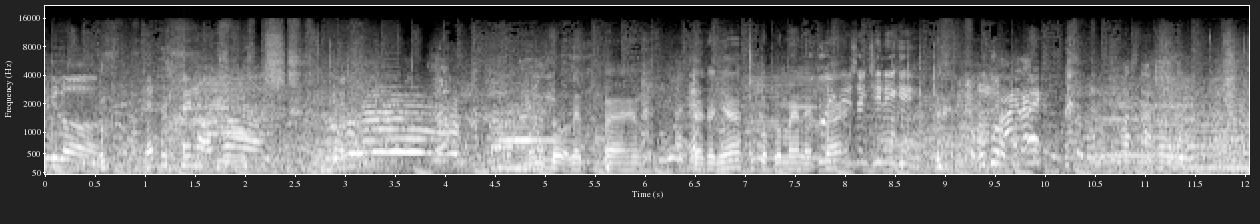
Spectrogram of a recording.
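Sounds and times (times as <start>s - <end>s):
cow mooing: 1.4s - 2.2s, 2.8s - 5.1s, 10.5s - 11.8s.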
